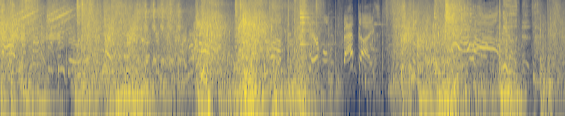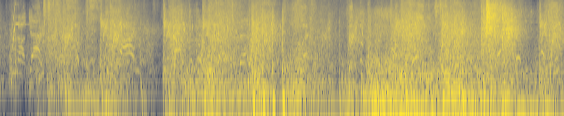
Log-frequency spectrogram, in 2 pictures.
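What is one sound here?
Game sound effects of swishes, blasts and impacts play loudly and continually.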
